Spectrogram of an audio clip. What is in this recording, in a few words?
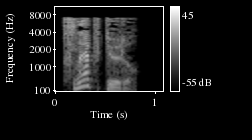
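"flapdoodle", British English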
